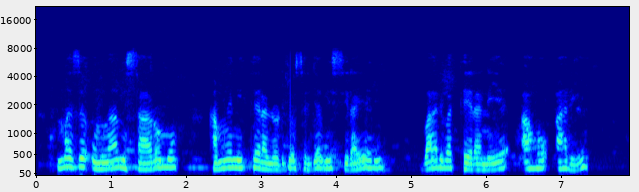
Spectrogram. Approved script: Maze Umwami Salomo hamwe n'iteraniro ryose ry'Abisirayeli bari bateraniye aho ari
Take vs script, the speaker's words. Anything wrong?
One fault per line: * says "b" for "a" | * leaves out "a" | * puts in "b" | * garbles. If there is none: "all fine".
all fine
